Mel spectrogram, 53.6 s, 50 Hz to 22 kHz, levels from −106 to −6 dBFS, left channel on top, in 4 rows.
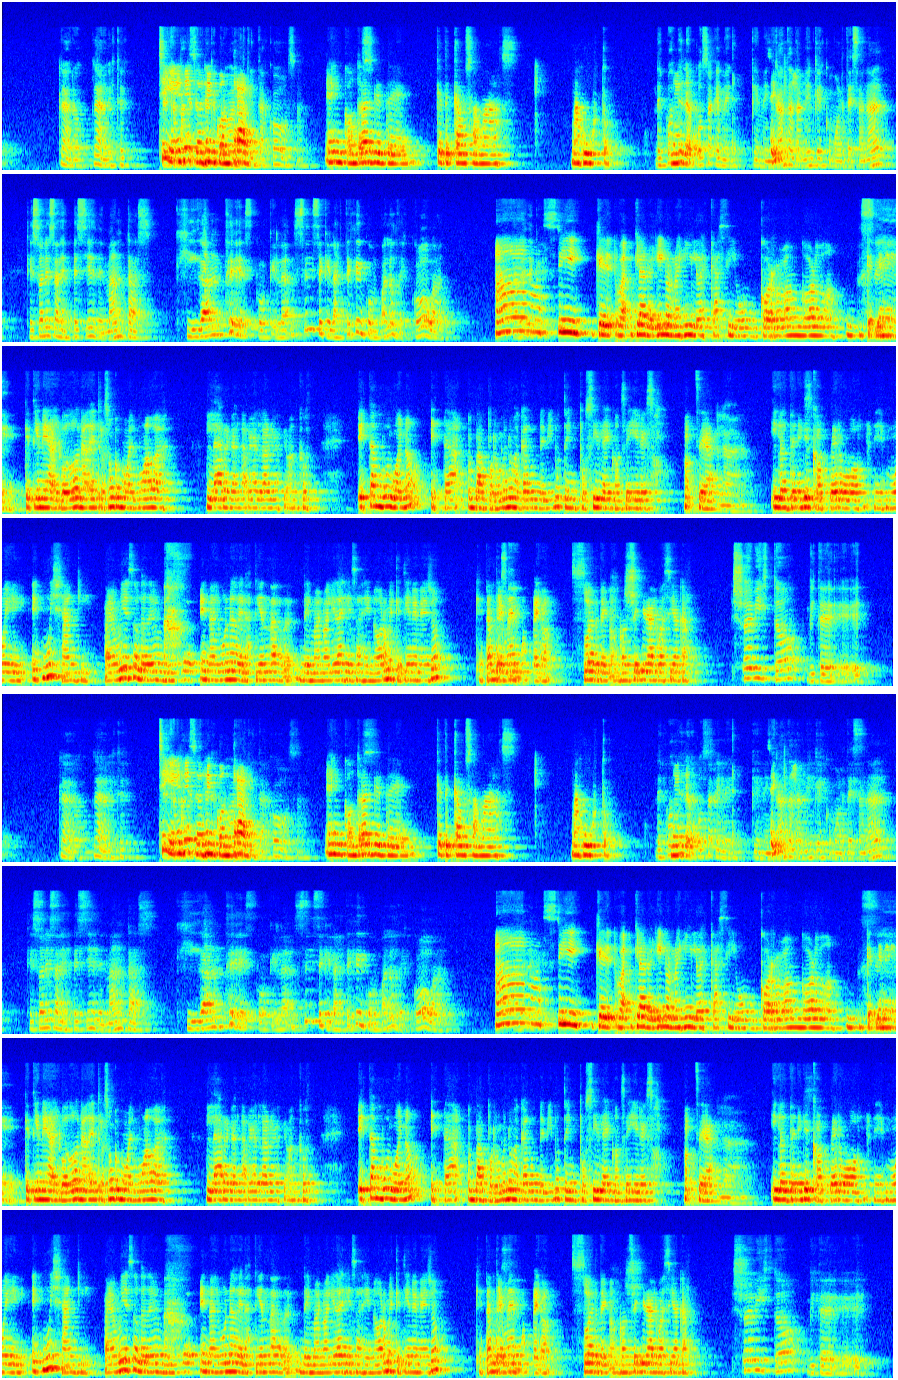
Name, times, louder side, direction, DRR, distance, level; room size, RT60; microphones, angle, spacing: voice 1, 0.9-2.0 2.4-4.6 9.8-11.0 11.3-13.3 13.8-15.6 16.0-20.1 21.1-21.6 26.2-27.1 37.5-38.1 39.0-39.1 42.7-43.0 47.8-48.0 49.6-49.8 51.2-53.1, left 3 dB, 80° left, 4 dB, 1.9 m, -34 dB
voice 2, 2.4-3.7 4.9-6.2 6.5-7.5 8.5-9.1 10.0-10.3 11.5-11.7 20.8-21.5 21.8-29.3 29.9-31.4 32.2-36.7 37.1-37.5 38.4-41.5 41.8-46.8 47.5-48.4 48.8-50.5, equal, 5° right, 3 dB, 1.2 m, -22 dB
16.0 x 5.7 x 3.6 m, 0.69 s
head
